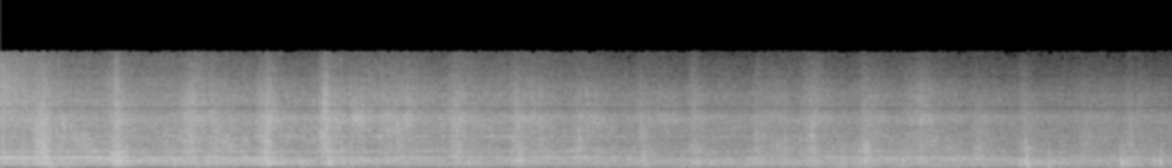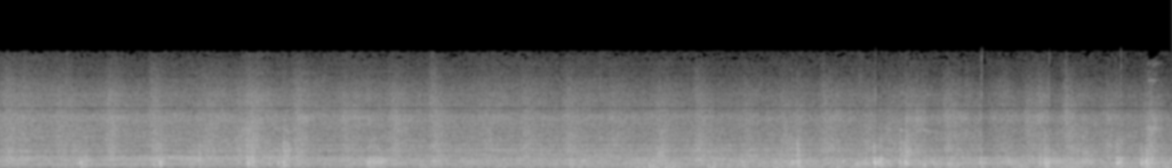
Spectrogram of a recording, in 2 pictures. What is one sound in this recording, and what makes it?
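A steam locomotive chuffs heavily as it pulls away.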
